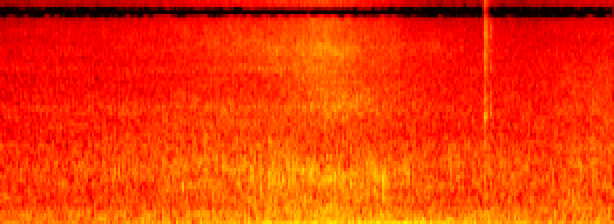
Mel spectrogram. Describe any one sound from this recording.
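A car drives past close by over cobblestones.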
